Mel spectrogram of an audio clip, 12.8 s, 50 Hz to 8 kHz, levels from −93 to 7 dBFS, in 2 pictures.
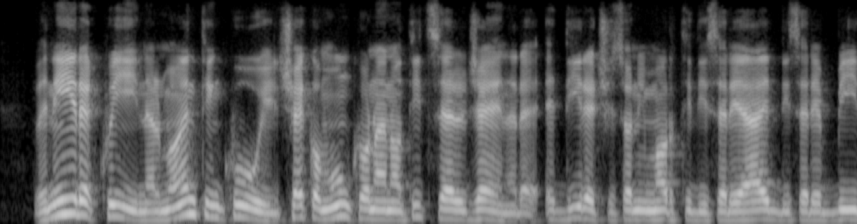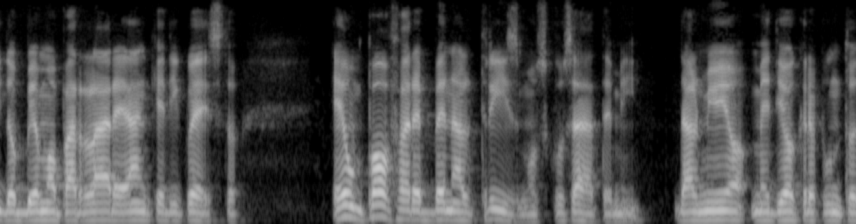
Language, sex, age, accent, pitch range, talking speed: Italian, male, 30-49, native, 105-125 Hz, 185 wpm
